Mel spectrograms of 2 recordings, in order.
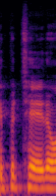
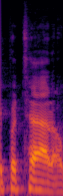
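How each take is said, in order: First: "potato" with a long A, po-TAY-to; S1's potato. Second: "potato" with a short flat A, po-TAH-to; his own potato. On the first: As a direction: say "potato" as po-TAY-to, the standard American way. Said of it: "You say potato". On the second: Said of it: "I say potato". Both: Shown as a demonstration.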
